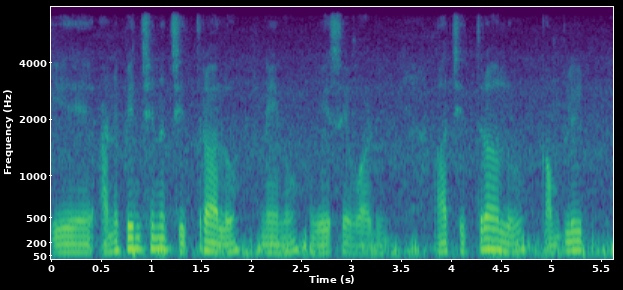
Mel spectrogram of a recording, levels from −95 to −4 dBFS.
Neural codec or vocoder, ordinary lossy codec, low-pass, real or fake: none; none; 7.2 kHz; real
